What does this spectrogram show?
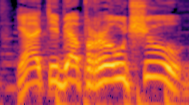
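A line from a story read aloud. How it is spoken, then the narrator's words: Yell. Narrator (Russian): заорал он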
